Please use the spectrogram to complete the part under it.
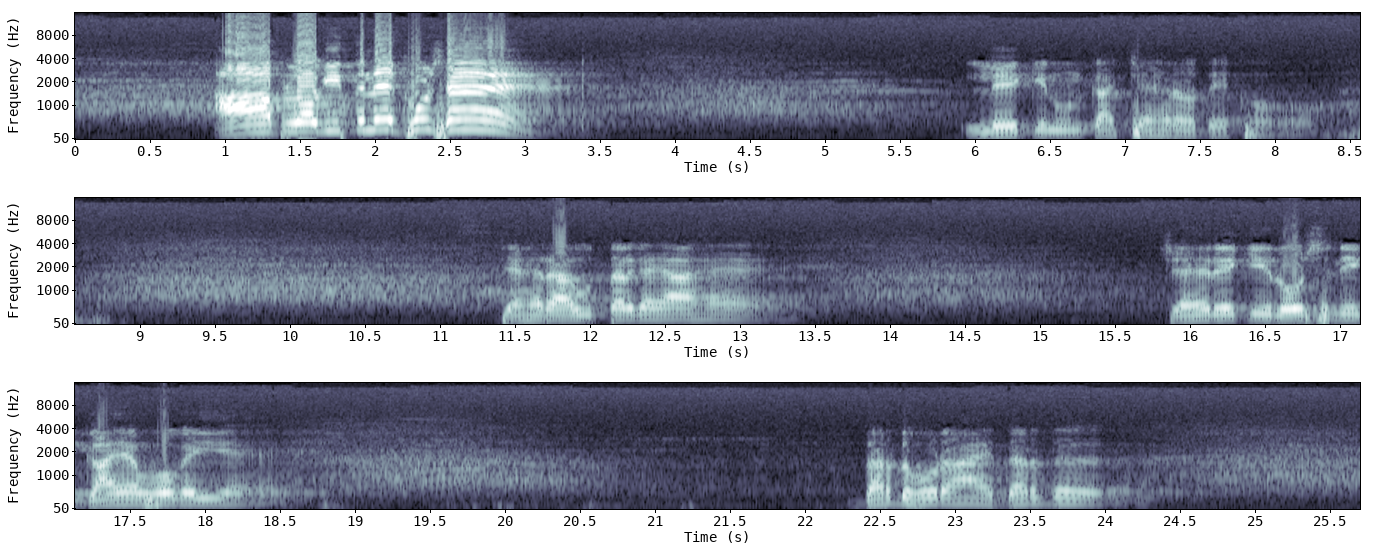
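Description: An elderly man speaks forcefully into a microphone over loudspeakers, in short loud bursts.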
